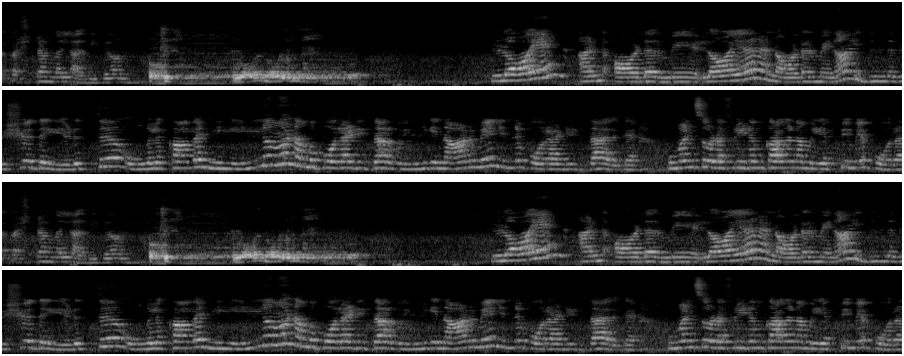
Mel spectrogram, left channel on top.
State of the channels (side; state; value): both; normal; correlation 0.77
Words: கஷ்டங்கள் அதிகம். லாயர் அண்ட் ஆர்டர் மேனா இந்த விஷயத்தை எடுத்து உங்களுக்காக நீங்க இன்னமும் நம்ம போராடிட்டு தான் இருக்கோம். இன்னைக்கு நானுமே நின்று போராடிட்டு தான் இருக்கேன். உமன்ஸோட ஃப்ரீடம்காக நம்ம எப்பயுமே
